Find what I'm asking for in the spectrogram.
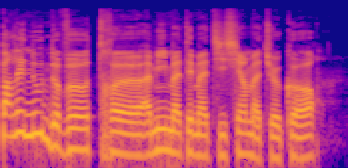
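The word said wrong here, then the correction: Cord: Oui, alors Mathieu Corde, qui qu'on prononce son nom Corde, C-O-R-D, c'est un exemple, voilà, je prenais un exemple dans ces accidents de collision.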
